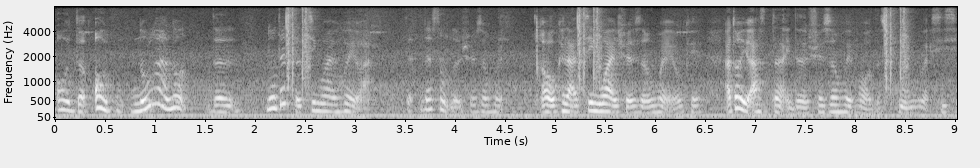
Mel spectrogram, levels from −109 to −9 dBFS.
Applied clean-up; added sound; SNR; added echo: none; Camera; 16 dB; none.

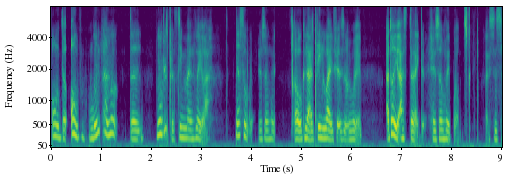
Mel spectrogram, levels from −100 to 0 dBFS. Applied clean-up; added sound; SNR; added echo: neural diffusion model UNIVERSE++.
